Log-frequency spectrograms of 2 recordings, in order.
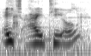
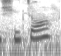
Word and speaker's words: Hito: Yes, so it's actually pronounced Shito. Shito. Yes. Oh, why HITO?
